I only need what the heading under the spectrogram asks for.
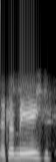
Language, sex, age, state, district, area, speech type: Bengali, female, 45-60, West Bengal, Darjeeling, urban, conversation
